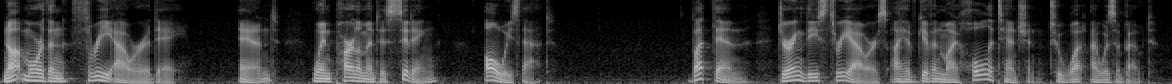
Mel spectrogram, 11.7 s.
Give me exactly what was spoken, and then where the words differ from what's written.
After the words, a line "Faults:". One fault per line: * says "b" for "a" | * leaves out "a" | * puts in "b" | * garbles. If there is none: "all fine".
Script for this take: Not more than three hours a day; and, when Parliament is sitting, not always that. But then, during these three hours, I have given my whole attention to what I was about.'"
Not more than three hour a day; and, when Parliament is sitting, always that. But then, during these three hours, I have given my whole attention to what I was about.'"
Faults:
* says "hour" for "hours"
* leaves out "not"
